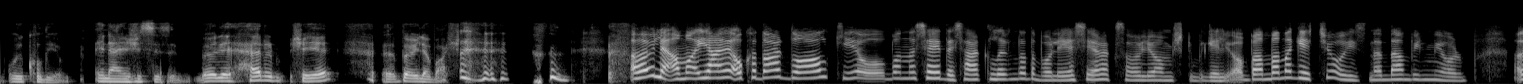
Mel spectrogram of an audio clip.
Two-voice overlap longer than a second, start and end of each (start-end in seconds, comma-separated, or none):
none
